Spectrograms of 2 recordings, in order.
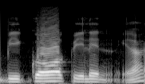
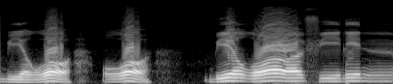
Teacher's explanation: Ghain panjangkan 2 harakat dan dia jangan dibaca dengan go, jangan bighafilin ya, tapi bigho, bighafilin amma.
